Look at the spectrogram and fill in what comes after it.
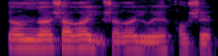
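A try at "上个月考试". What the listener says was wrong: शागा यूए खाओशिर। Falling tone है, यूए के भी ऊपर फॉलिंग टोन है झटके वाली, जिसको हमने झटका लगाना है। शागा यूए खाओशिर।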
